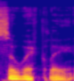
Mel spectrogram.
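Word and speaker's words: Sewickley: And that's pronounced Sickly.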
